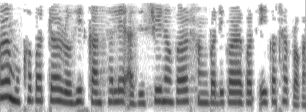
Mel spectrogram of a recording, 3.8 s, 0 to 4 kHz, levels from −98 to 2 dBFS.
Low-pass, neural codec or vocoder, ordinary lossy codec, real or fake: 3.6 kHz; none; AAC, 24 kbps; real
